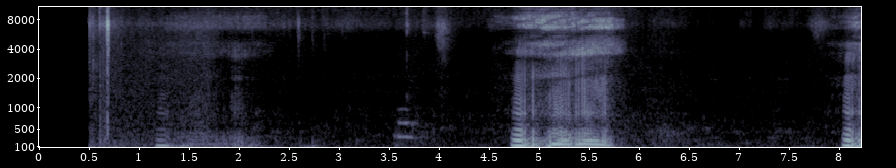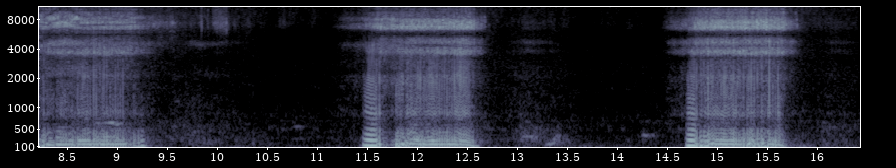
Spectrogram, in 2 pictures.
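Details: Snoring filmed at night: loud, harsh snores about every three to four seconds with quiet breathing between, four snores in a quiet room.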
